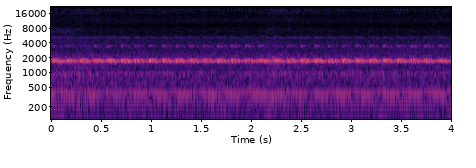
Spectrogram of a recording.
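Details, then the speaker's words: Volvo 2.0 Turbo engine idling: steady high whistling squeal that sounds like a belt but is a vacuum leak from a PCV diaphragm; may also cause hanging or climbing revs; fixed by replacing the PCV. "we're going to be doing some work on a Volvo that has a squealing engine it sounds like it's from belt but it's actually not it's a vacuum leak from a diaphragm"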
